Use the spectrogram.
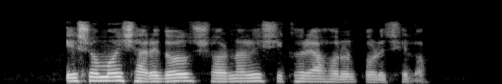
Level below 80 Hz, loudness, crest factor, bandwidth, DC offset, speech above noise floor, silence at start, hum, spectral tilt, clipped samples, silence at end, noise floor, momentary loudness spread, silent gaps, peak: -56 dBFS; -15 LUFS; 16 dB; 8.2 kHz; under 0.1%; 59 dB; 0.65 s; none; -5 dB/octave; under 0.1%; 0.8 s; -74 dBFS; 13 LU; none; 0 dBFS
